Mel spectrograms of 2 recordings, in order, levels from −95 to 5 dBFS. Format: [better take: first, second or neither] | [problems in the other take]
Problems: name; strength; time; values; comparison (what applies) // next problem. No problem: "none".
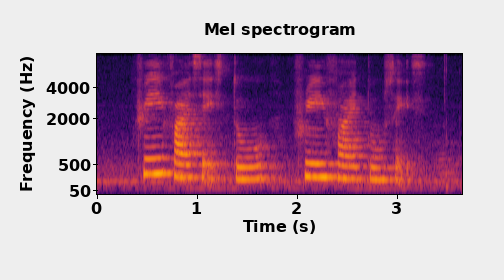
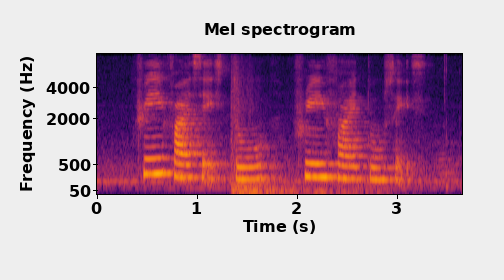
first | background sound (Explosion); 14 dB below the speech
